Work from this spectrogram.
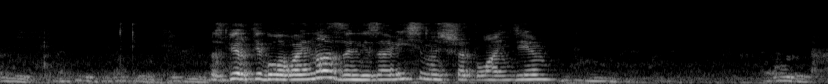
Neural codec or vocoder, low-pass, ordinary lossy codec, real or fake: codec, 16 kHz, 16 kbps, FunCodec, trained on Chinese and English, 50 frames a second; 7.2 kHz; AAC, 48 kbps; fake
